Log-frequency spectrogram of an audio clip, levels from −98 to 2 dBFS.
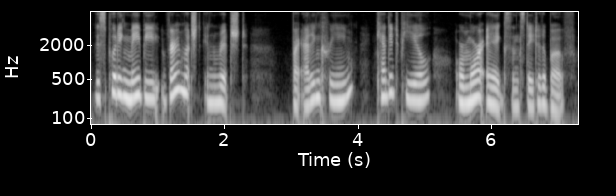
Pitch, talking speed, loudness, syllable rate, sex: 215 Hz, 150 wpm, -18 LUFS, 4.7 syllables/s, female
